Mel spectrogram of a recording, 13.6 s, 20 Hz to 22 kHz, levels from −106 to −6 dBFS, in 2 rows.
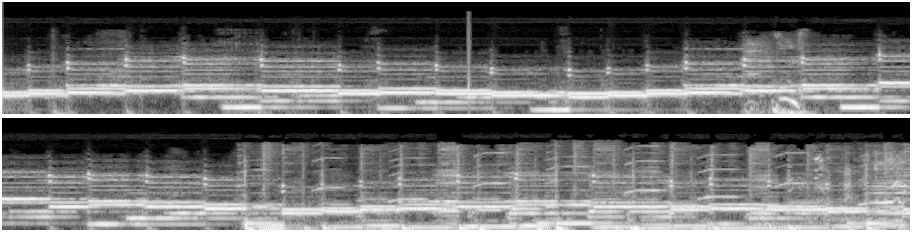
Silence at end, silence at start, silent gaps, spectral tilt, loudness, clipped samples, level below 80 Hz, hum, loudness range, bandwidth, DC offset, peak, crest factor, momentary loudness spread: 0 s; 0 s; none; -6 dB/octave; -14 LUFS; under 0.1%; -28 dBFS; none; 1 LU; 10 kHz; under 0.1%; -2 dBFS; 12 dB; 2 LU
